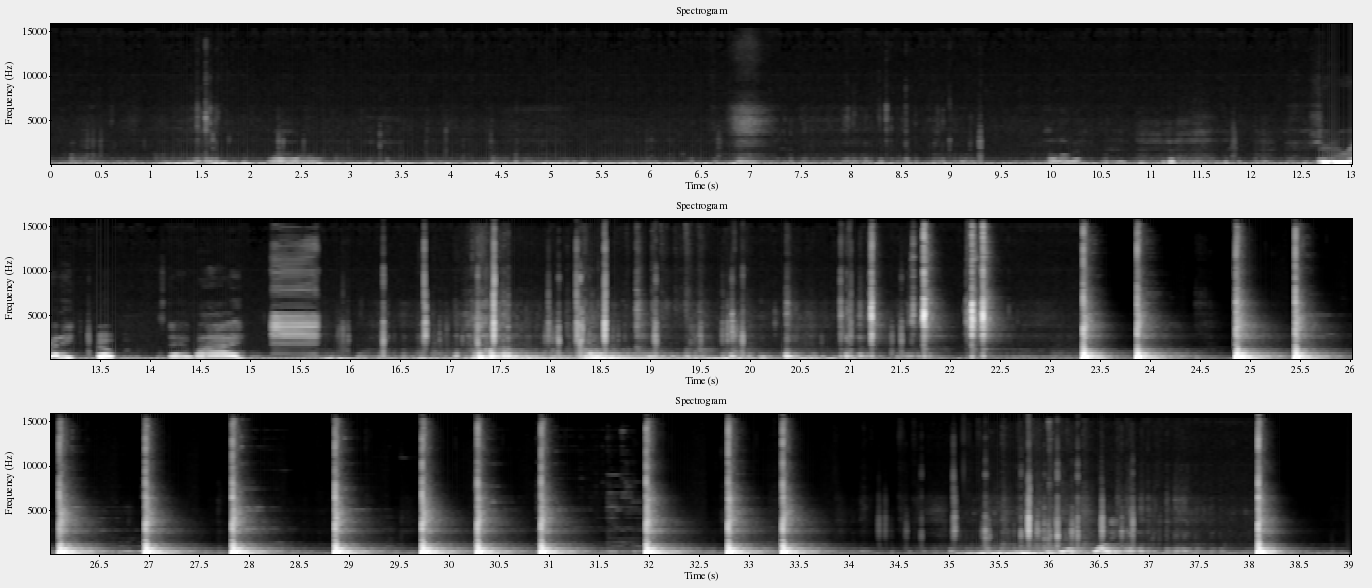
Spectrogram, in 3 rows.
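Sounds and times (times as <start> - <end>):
rumbling rattle: 15.8 - 21.5, 34.4 - 38.1
pistol shots ringing in metal shed: 23.4 - 34.0, 38.1 - 38.7.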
